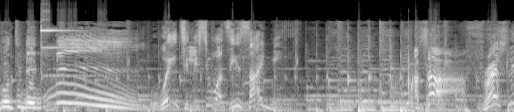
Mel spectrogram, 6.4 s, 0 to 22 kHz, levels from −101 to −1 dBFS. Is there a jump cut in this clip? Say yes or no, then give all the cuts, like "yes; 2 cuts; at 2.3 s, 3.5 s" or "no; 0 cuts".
yes; 1 cut; at 5.1 s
